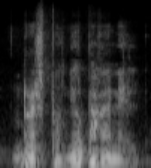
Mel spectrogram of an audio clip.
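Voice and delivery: plain reading voice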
